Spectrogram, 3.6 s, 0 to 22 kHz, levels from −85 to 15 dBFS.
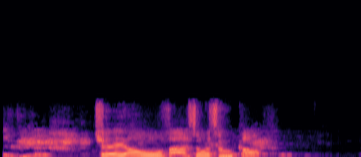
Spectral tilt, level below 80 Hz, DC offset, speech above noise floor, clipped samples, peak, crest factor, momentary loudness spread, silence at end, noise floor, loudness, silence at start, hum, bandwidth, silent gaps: -4.5 dB/octave; -58 dBFS; under 0.1%; 53 dB; under 0.1%; -2 dBFS; 12 dB; 12 LU; 0.7 s; -66 dBFS; -14 LUFS; 0.05 s; none; 8 kHz; none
